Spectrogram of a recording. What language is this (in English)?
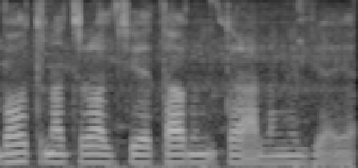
Maithili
